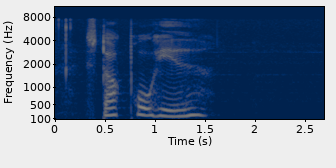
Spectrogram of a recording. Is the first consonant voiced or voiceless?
voiceless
